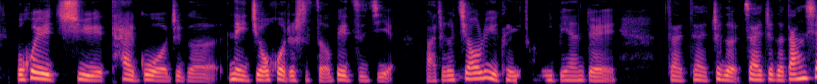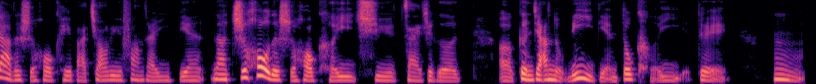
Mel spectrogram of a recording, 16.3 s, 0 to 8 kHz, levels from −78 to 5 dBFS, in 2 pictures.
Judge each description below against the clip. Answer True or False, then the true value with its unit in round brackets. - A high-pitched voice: False (155 Hz)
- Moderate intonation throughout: True (3.8 semitones)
